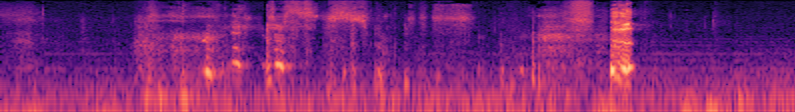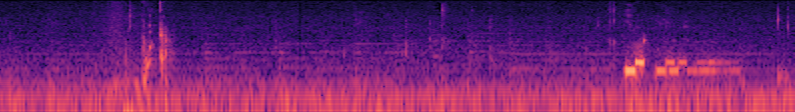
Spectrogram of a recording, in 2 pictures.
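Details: A few sharp, abrupt hiccup sounds amid background music and talk: hiccups.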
